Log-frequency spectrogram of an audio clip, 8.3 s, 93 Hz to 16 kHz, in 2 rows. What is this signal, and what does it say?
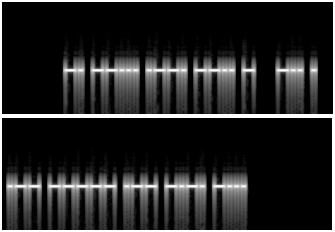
Morse code, heard as a keyed tone, about 28 wpm, 700 Hz. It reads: N7PZT DE W0WCB
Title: USA Callsign DE Callsign 28wpm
